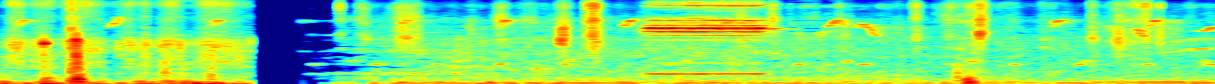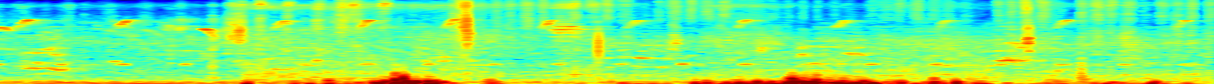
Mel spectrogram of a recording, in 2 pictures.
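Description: A cloth rubs over a car's body panels.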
